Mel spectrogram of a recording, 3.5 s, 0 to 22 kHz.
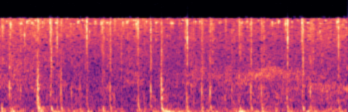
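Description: Horse hooves clip-clopping in a PS4 video game, a rapid, steady rhythm of trotting hoofbeats with faint ambience and no clear speech.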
